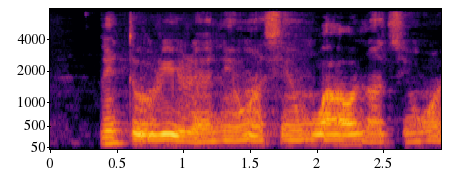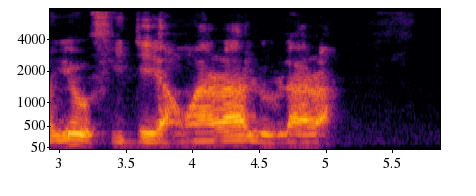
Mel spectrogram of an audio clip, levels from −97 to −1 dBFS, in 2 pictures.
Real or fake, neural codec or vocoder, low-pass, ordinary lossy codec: fake; vocoder, 44.1 kHz, 128 mel bands, Pupu-Vocoder; 7.2 kHz; none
